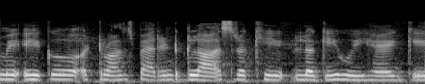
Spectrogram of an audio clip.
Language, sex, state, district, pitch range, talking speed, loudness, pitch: Hindi, female, Maharashtra, Mumbai Suburban, 205-220 Hz, 155 wpm, -15 LUFS, 215 Hz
